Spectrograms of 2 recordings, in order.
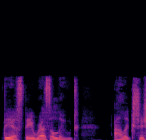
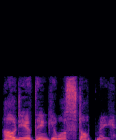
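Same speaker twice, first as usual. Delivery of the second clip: ordinary delivery, nothing marked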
